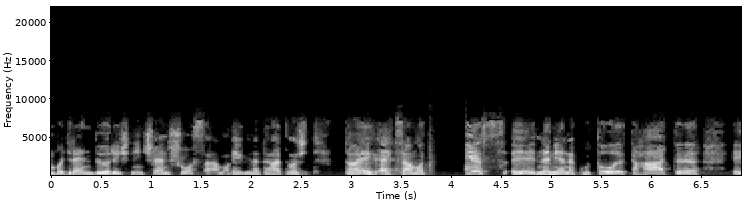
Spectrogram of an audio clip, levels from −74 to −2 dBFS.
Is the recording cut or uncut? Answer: cut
